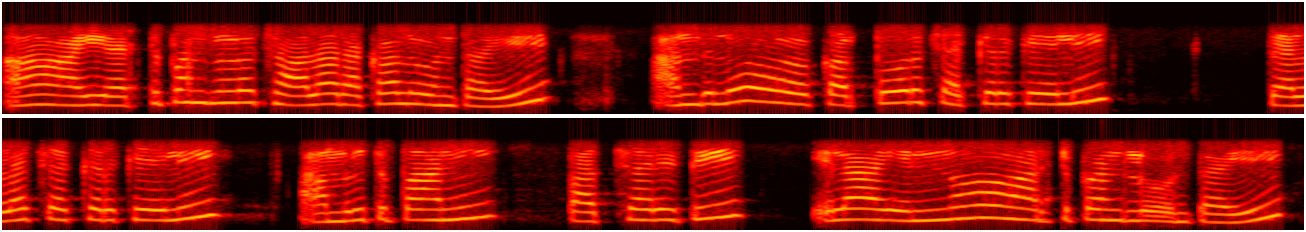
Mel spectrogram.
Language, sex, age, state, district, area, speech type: Telugu, female, 18-30, Andhra Pradesh, Krishna, urban, conversation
